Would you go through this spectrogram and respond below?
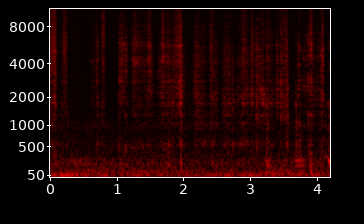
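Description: Paper test tube holders are rubbed together in a quiet room, producing soft, continuous scratchy friction with rhythmic strokes and brief pauses.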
